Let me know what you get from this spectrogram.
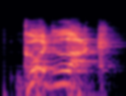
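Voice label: greeting, robot; npc; dialoguecitadel; mrgutsy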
